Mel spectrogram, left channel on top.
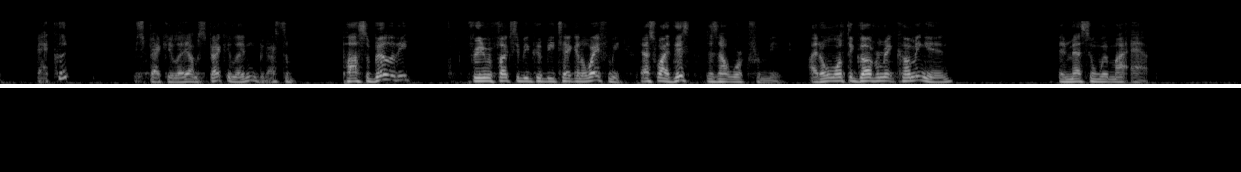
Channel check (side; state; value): right; silent; digital silence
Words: That could speculate. I'm speculating, but that's a possibility. Freedom and flexibility could be taken away from me. That's why this does not work for me. I don't want the government coming in and messing with my app.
